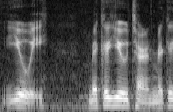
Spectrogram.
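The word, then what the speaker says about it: Duy: Just think of me when you do a U-turn. Okay. The D is silent. UI.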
